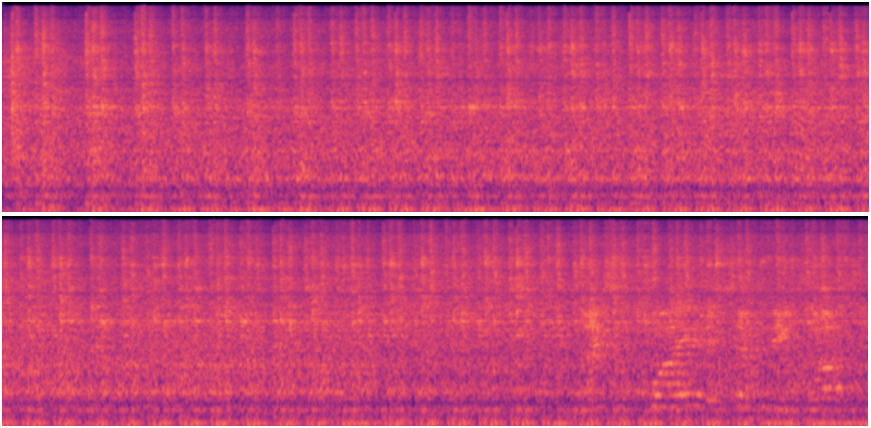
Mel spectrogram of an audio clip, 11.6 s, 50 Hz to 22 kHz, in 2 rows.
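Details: Buell XB12R V-twin after rebuild, about 100 miles since, no check engine or oil pressure lights: even, lumpy idle holding steady speed with no knocks or rattles; engine runs healthy.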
